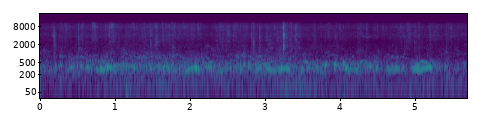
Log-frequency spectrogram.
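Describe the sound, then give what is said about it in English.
Several pigeons in a loft coo continuously in low, throaty warbles as they strut about, with occasional soft wing flutters and rustling. No one speaks. “You know I'm saying you guys can tell me in the loft right now in the background, the birds slapping around, strutting and croaking and all that kind of stuff.”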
